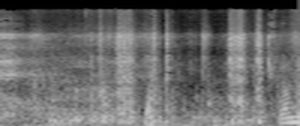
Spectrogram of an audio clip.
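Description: A plywood bed base being pulled out on drawer slides: a rough, uneven scraping with several knocks, the runners a bit stiff from use.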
